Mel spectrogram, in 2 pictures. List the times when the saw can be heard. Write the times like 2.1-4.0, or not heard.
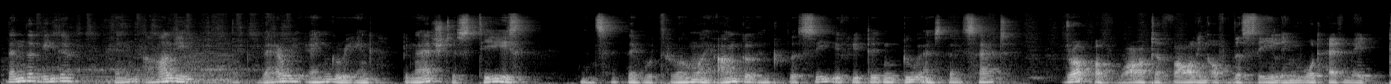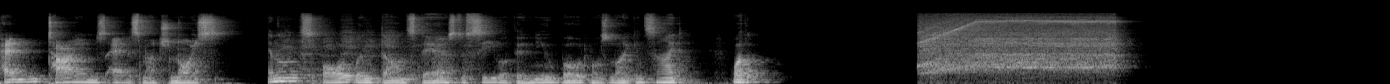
0.3-3.0, 9.2-12.2, 16.6-18.6, 23.1-25.1.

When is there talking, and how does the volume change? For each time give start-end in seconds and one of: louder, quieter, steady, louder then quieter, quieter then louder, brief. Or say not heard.
0.1-21.4 steady.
